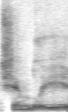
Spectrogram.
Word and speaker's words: chimbly: Pronounce it like Chimbly, it refers to a chimney, and you say that word many, many times in your song.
